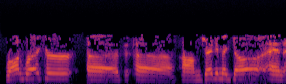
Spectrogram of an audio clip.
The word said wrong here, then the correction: Bron Breakker: Bron Breakker.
